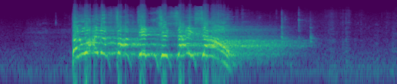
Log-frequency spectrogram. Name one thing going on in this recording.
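A man speaks softly close by.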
